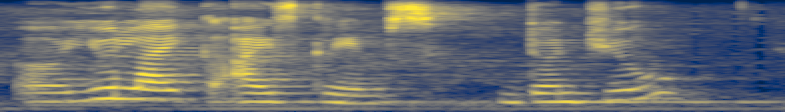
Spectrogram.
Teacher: he posed this kind of question, and most probably it is in falling tone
